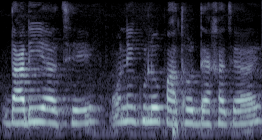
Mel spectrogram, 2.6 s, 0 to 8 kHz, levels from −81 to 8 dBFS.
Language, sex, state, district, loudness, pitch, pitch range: Bengali, female, West Bengal, Paschim Medinipur, -19 LUFS, 255 Hz, 245-275 Hz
